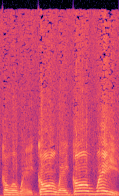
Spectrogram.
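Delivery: frantic cries of go away. A narrator's reading. Girl shutting out the goblins, rising frantic cries. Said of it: "she whispered under her breath".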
